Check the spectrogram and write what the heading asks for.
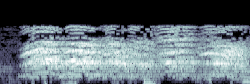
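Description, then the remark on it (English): A group of children yell out the answer to day one's Bible point together in one loud, sustained burst of overlapping voices that lasts a few seconds, indistinct. “So let's see if the kids remember. What was day one's Bible point? Okay, just yell it out.”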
